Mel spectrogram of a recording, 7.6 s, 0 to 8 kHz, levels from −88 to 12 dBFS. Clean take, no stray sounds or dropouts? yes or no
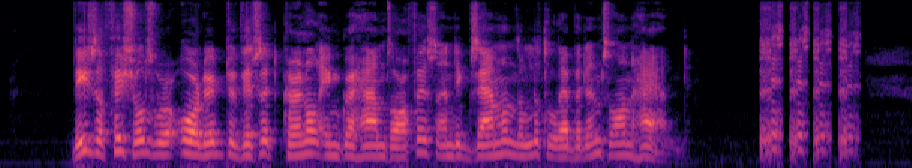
no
